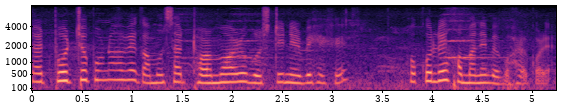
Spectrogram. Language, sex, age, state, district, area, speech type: Assamese, female, 18-30, Assam, Kamrup Metropolitan, urban, spontaneous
